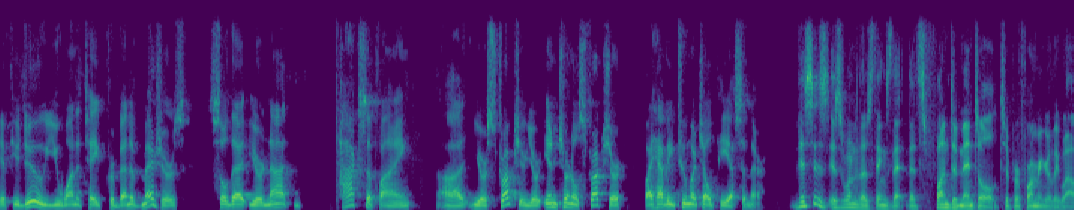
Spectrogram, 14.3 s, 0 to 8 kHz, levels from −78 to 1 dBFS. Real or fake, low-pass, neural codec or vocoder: real; 7.2 kHz; none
